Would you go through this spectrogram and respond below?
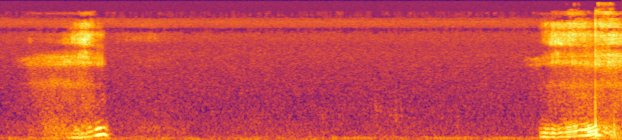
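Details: Hana, a sleeping miniature dachshund, snores like an old man. A raspy, rattling snore sounds, then comes about four seconds of soft breathing hush. Another gurgling, buzzy snore follows near the end.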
